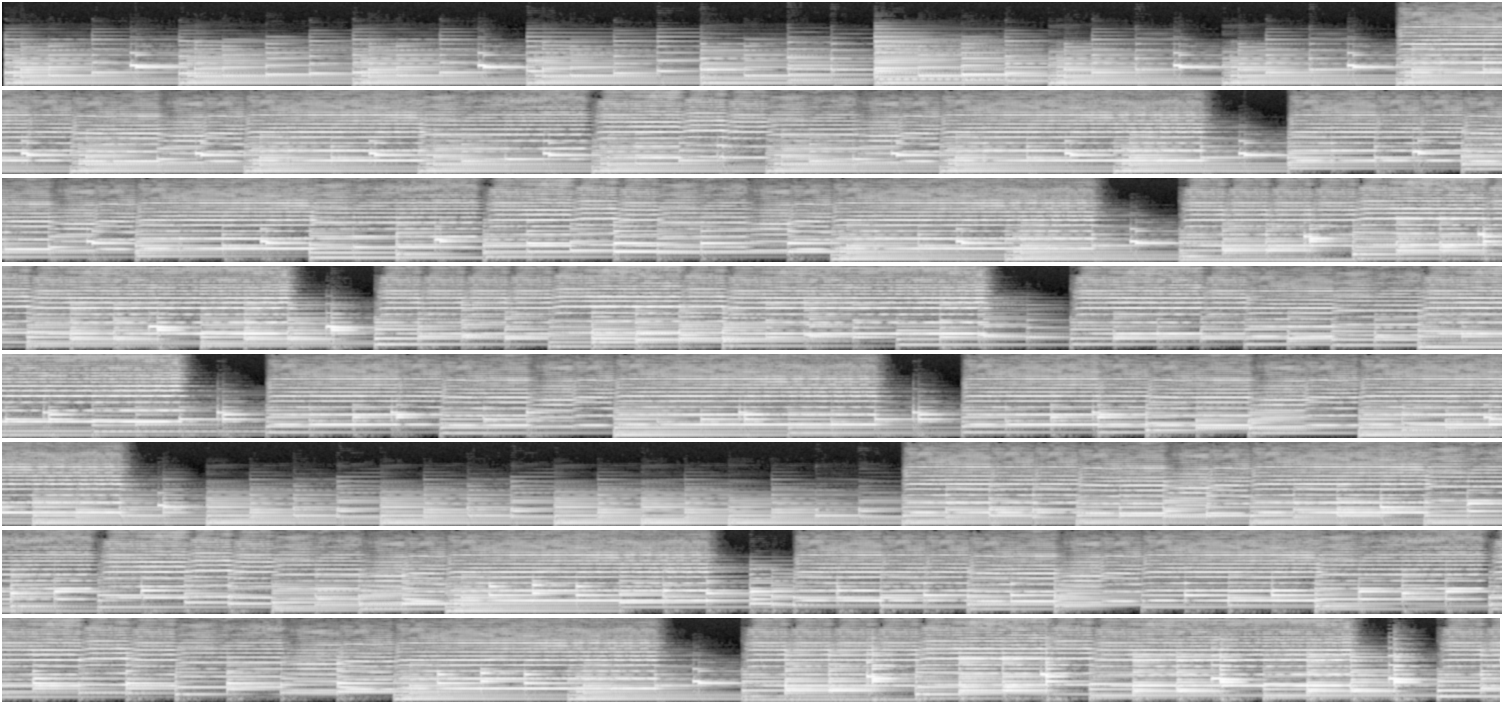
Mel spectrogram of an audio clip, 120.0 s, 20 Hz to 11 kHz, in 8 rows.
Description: Violin
A major (Sounding Pitch) (View more A major Music for Violin )
4/4 (View more 4/4 Music)
~ = 69 Andante tranquillo
hine_e_hine_VLN.mp3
